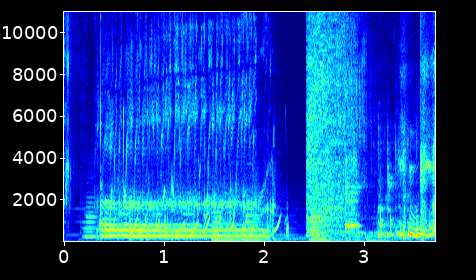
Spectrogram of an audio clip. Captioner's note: gargles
